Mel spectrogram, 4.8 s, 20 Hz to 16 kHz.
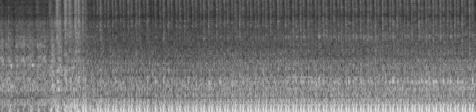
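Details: Atlas machine with replacement 25 hp Briggs V-twin, separate choke cable, cold start; cranks briefly, catches within a second, then settles into an even, steady idle with regular firing beats; normal cold start and idle.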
